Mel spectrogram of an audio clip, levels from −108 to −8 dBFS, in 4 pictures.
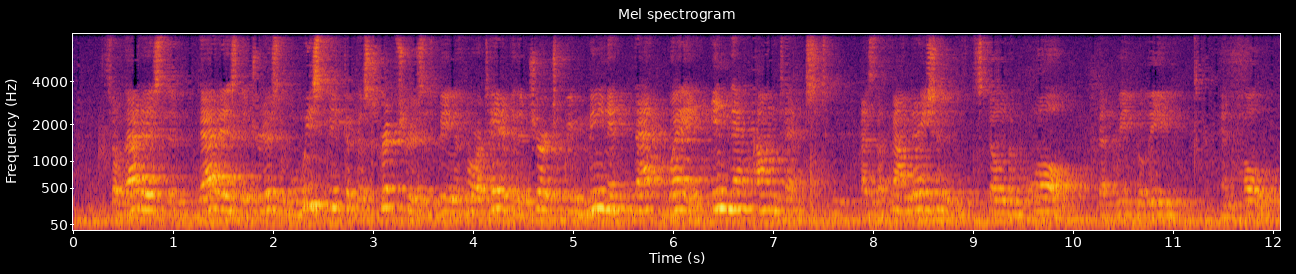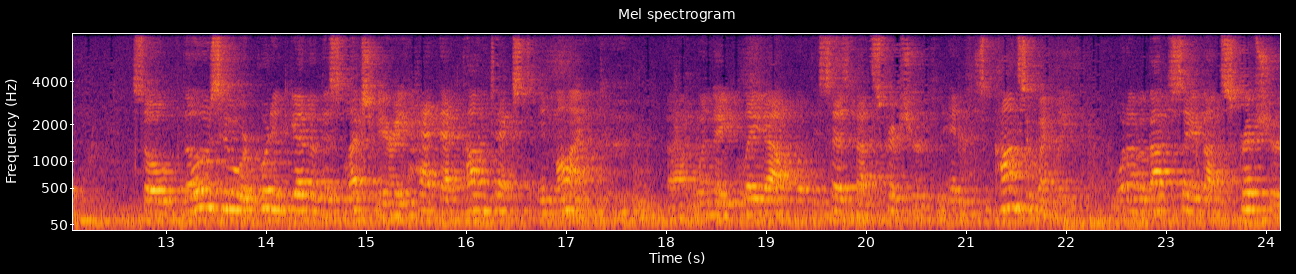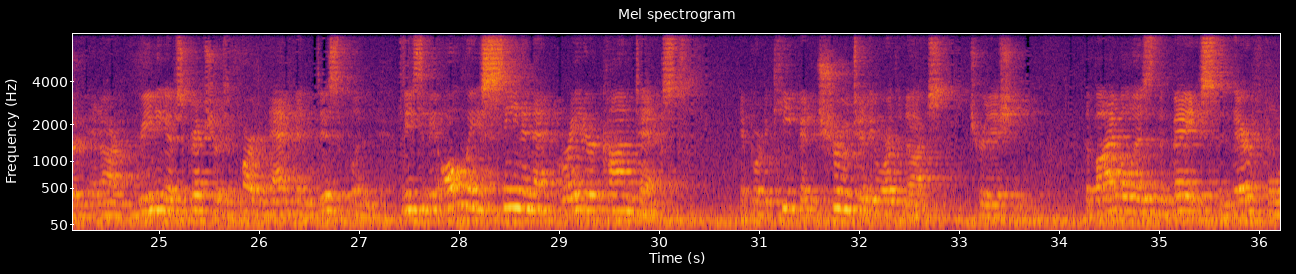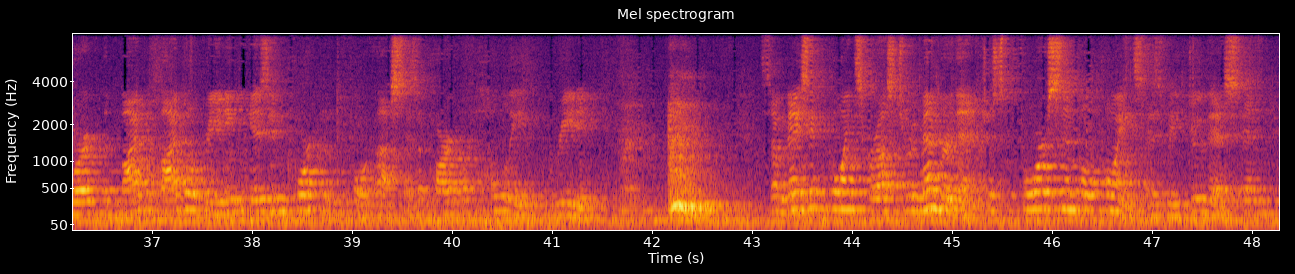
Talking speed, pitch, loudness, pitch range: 170 wpm, 170 Hz, -29 LUFS, 130-210 Hz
